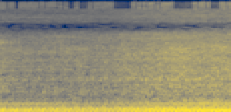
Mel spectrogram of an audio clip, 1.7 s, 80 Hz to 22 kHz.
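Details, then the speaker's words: Lexus IS300 six-cylinder just after spark plug and coil upgrade, started seconds earlier, not yet hot: smooth, even low drone with no misses or stumbles holding steady; healthy normal idle. "Now I just turned it on a few seconds before I turned the camera back on here. And you can hear it starting to warm up here. It's not hot, right?"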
